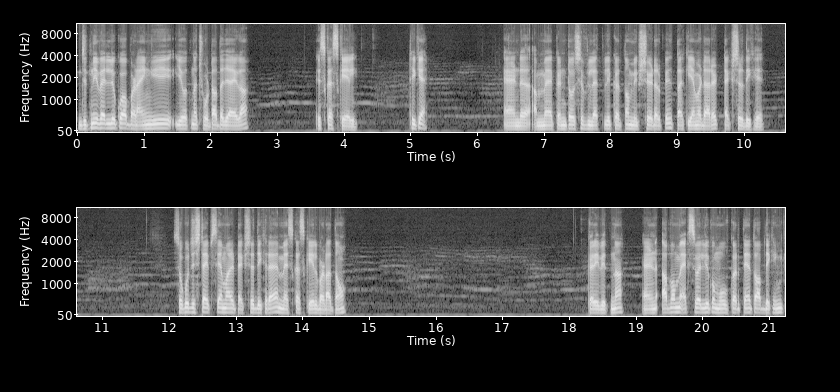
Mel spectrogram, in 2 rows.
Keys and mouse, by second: 6.2 alt+shift+middle click, 7.5 ctrl+shift+click, 8.4 alt+shift+middle click, 13.1 click, 19.3 shift+click.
